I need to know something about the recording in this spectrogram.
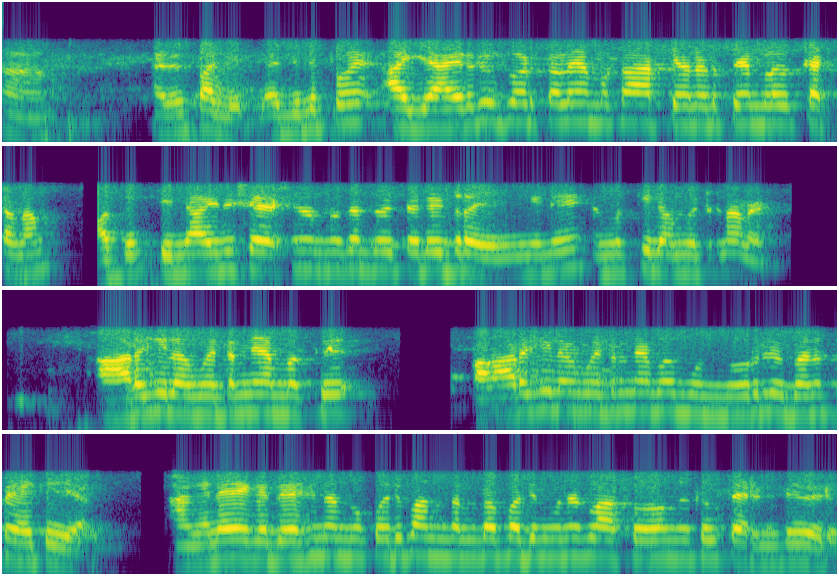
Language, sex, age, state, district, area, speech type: Malayalam, male, 30-45, Kerala, Malappuram, rural, conversation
